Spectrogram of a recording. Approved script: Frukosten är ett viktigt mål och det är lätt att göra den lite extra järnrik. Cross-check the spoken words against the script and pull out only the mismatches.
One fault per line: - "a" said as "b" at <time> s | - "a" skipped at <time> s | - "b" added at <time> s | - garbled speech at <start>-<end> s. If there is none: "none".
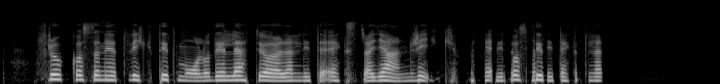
- "att" skipped at 2.6 s
- garbled speech at 4.6-6.0 s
